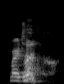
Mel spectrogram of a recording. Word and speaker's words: Murtaugh: How do you pronounce it? Murtaugh? Murtaugh.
